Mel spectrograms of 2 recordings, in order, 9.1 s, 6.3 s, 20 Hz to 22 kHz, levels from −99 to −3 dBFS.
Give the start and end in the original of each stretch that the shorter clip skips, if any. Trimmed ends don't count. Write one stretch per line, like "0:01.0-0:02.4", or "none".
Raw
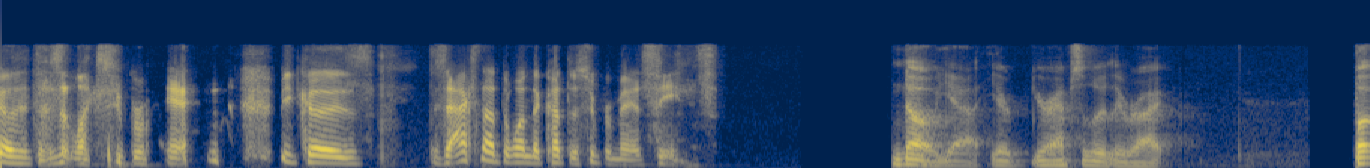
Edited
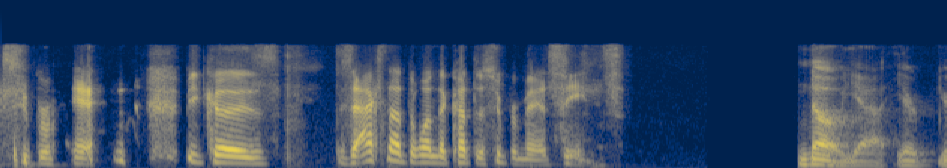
none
